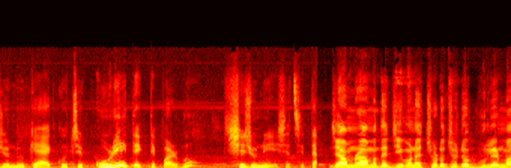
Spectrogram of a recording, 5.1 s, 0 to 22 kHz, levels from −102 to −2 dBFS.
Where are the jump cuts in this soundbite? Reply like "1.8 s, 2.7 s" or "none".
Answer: 3.1 s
